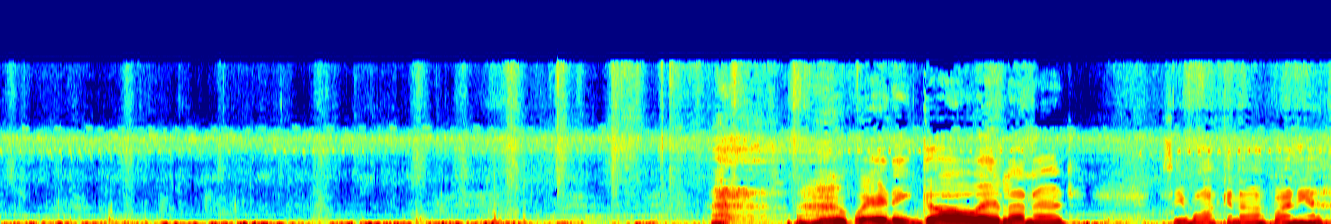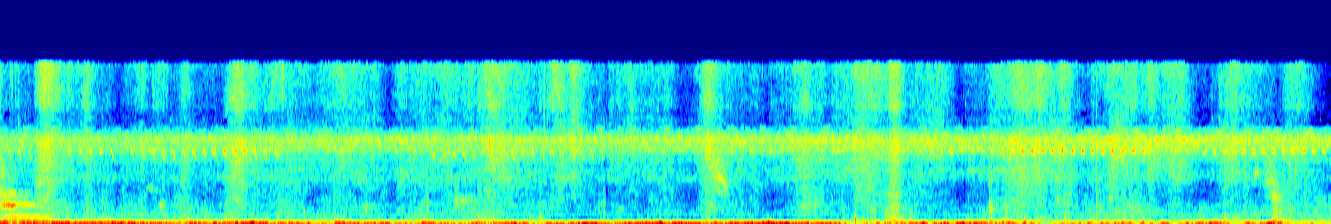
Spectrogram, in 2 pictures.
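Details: Rams on a large registered Suffolk and Poll Dorset sheep farm, Ewetopia Farms, on a quiet day. A wavering, tremulous bleat lasts about two seconds, followed by a shorter second bleat, over steady low farmyard rumble and faint footsteps.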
